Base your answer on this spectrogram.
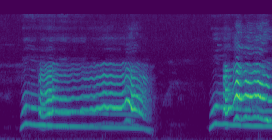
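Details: Siberian Husky howling indoors: a sustained, slightly wavering howl of nearly three seconds ending in a short upward lilt and fall, then after a pause a new rising howl begins.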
